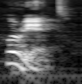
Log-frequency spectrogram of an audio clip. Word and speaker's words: orient: Orient has three syllables.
